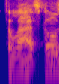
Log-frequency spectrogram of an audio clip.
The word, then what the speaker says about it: Telesco: Telesco, is how you pronounce it? Yeah, okay.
